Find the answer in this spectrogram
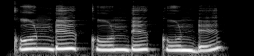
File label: Tamil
